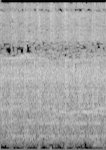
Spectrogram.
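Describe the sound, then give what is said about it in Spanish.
Dense, steady applause from an audience cheering on a friend at the close of a show, a loud, even wash of many clapping hands that holds at the same level throughout. “ahí van los aplausos.”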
